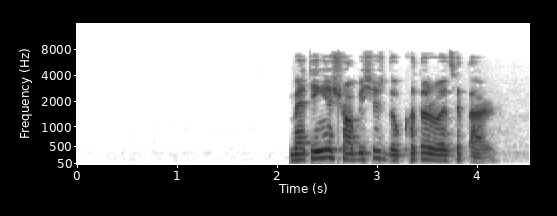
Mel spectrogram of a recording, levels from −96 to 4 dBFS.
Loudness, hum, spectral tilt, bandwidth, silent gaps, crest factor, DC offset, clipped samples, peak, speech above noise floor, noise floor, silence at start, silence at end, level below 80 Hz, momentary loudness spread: -18 LUFS; none; -5 dB/octave; 7.8 kHz; none; 20 dB; under 0.1%; under 0.1%; -2 dBFS; 71 dB; -89 dBFS; 2.1 s; 0.35 s; -60 dBFS; 8 LU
